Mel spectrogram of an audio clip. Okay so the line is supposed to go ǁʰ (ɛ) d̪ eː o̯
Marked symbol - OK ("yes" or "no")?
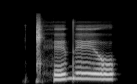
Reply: no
